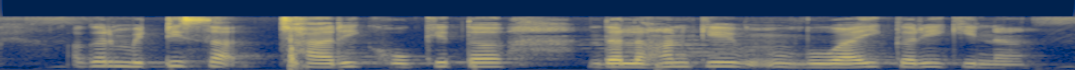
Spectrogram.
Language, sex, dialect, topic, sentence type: Bhojpuri, female, Southern / Standard, agriculture, question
